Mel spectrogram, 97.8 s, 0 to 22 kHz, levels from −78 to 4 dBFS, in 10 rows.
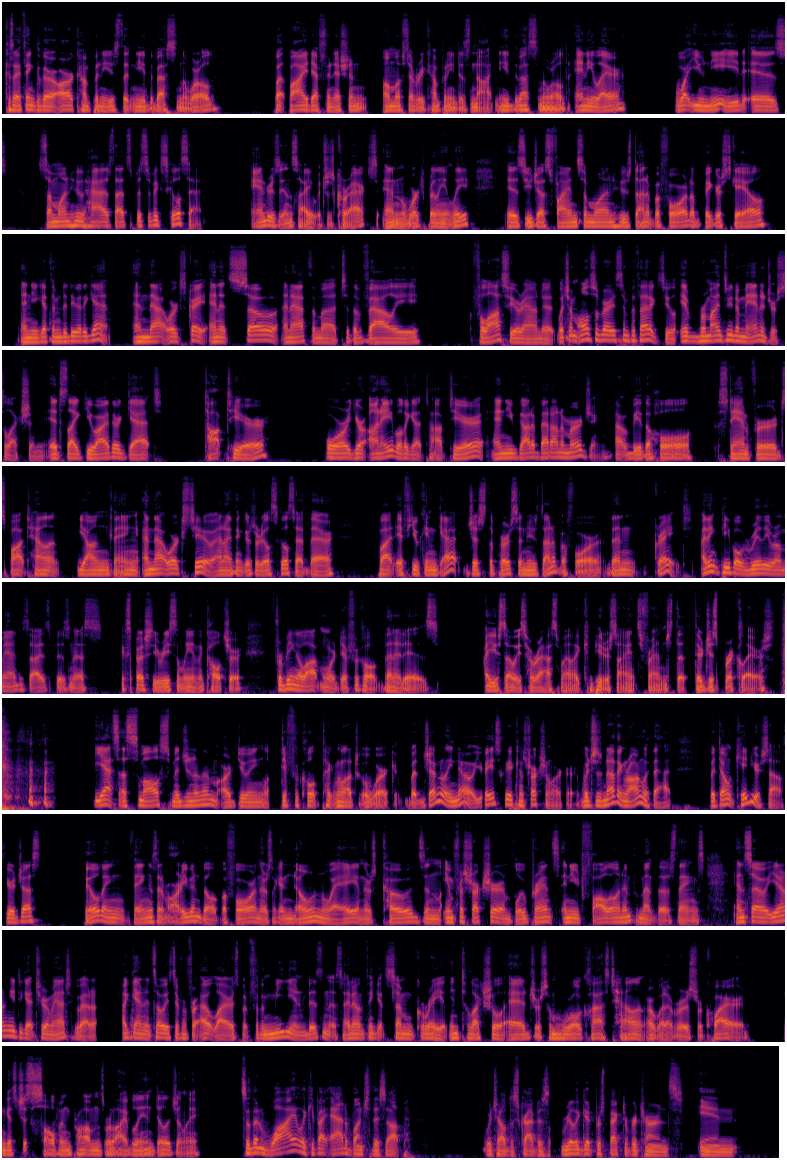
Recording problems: none

